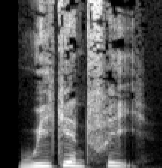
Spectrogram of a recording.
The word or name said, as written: weekendfri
